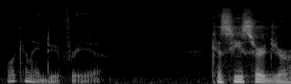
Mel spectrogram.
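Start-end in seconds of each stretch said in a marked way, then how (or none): 0.0-1.0 soft hushed offer, almost whispered. Shown as a demonstration. The Lord whispering to you, softly. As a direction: breathe it like a secret blessing. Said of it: "The Lord's whispering that to you".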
